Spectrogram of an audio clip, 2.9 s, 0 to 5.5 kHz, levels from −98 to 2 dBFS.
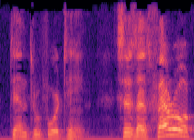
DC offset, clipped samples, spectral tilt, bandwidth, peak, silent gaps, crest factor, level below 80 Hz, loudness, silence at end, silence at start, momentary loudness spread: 1%; under 0.1%; -6.5 dB/octave; 5.4 kHz; -6 dBFS; none; 18 dB; -68 dBFS; -24 LUFS; 0 s; 0.15 s; 15 LU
